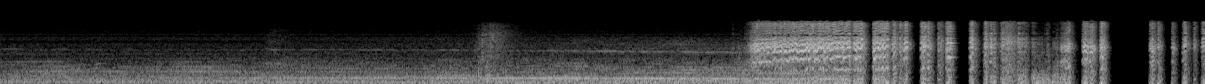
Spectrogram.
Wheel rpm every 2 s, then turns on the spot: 0, 0, 0, 40, 100, 130.
none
